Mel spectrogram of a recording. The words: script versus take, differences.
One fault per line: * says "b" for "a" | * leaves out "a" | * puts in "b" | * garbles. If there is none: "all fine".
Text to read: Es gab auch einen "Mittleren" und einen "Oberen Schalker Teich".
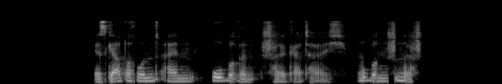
* leaves out "einen Mittleren"
* garbles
